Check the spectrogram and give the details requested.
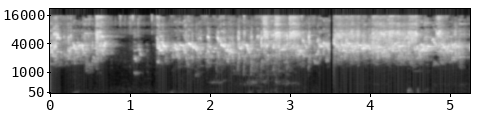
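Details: Budgerigar chorus of rapid scratchy warbles and squeaky chirps, briefly quieter around one second, a sharp click midway, then resuming dense chatter.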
